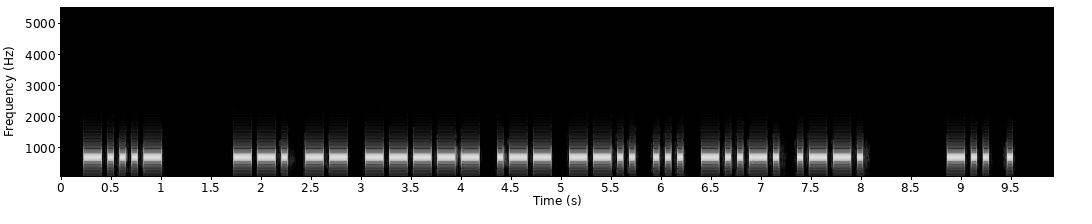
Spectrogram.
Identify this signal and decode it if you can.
Morse code, heard as a keyed tone, about 20 wpm, 700 Hz. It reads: <BT> GM0WZS/P DE
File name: UK MASTER QSOs TRAINING / 20WPM / UK MASTER QSOs 0068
